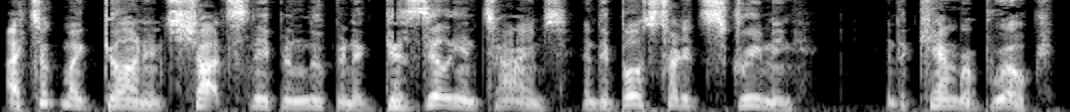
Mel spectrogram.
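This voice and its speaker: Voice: mid-range voice, expressive, a little fast, no room sound, clean studio sound. A narrator giving a theatrical, exaggerated comedic reading of fan fiction.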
